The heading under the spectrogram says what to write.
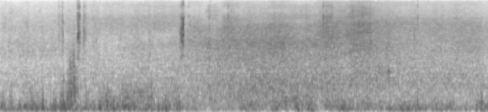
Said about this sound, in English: hopefully y'all can hear me through these waves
